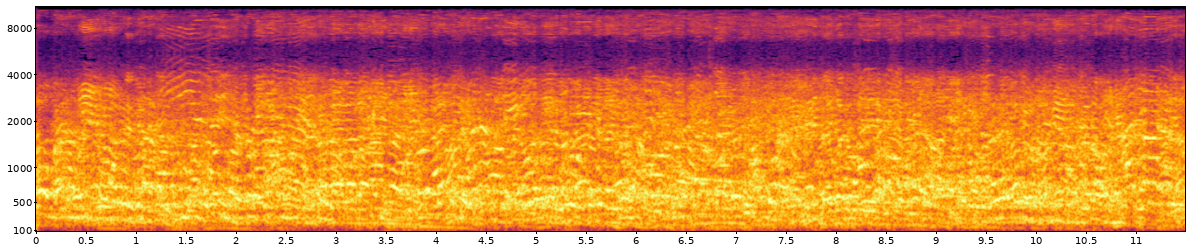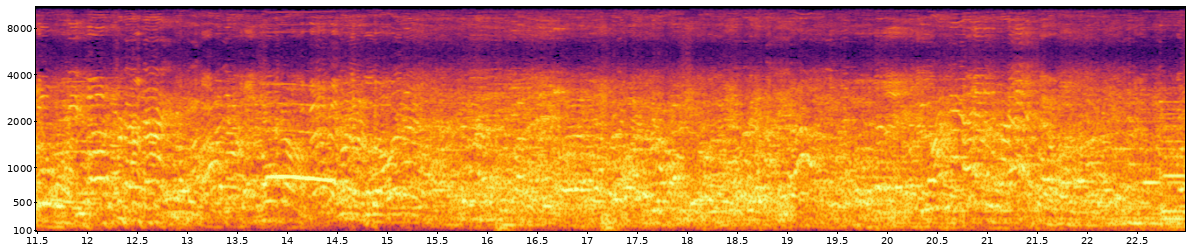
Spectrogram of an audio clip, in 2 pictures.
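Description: A crowd of men and women chatter loudly all around.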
